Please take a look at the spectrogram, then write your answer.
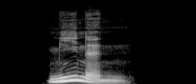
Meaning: to mine, to grave, to dig
- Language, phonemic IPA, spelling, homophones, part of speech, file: German, /ˈmiːnən/, minen, Minen / Mienen, verb, De-minen.ogg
